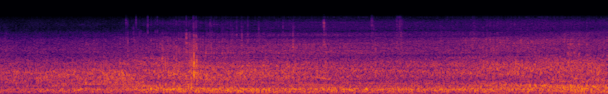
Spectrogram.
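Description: A car running: a steady noise that slowly grows a little louder.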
